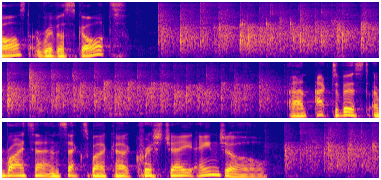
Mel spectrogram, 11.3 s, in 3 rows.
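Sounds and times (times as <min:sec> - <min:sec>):
speech: 0:00.0 - 0:01.3, 0:06.6 - 0:10.3
audience applause: 0:01.6 - 0:06.8, 0:10.3 - 0:11.3.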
